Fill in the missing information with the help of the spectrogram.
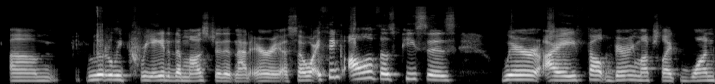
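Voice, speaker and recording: A woman's voice: medium pitch, low-quality recording. A woman in her fifties from the American Midwest, whose first language is Urdu, speaks on a video call as an author panelist. She tells her story reflectively, with lots of fillers. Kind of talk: casual panel discussion.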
